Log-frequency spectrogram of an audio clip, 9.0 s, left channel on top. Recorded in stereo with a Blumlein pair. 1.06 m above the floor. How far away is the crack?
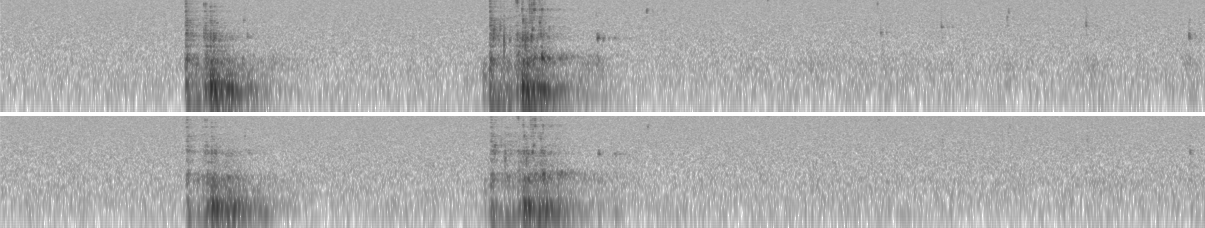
I don't hear a crack.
